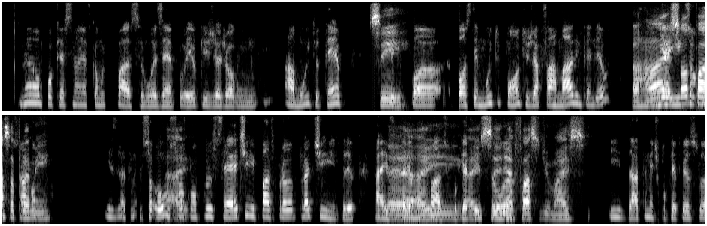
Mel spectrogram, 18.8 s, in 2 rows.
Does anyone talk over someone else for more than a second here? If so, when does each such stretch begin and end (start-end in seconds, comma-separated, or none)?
8.7-10.0, 14.5-16.2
